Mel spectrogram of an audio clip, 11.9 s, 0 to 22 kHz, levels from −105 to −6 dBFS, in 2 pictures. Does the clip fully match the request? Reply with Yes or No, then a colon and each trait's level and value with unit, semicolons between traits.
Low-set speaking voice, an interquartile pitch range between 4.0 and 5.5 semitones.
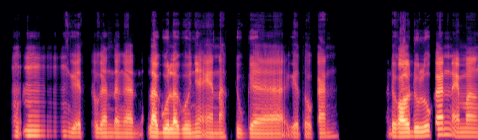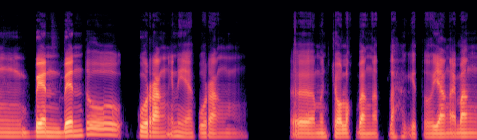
No: low, 110 Hz; narrow, 2.5 semitones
